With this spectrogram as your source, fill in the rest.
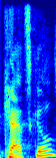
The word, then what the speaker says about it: Catskills: by the what's those uh is it the Catskills Mountains? I have no idea. What's that called? I know that's in New York, but Yeah. Did I say it right? The Catskills.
